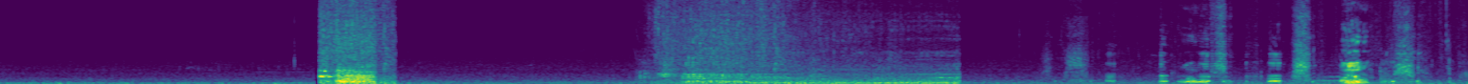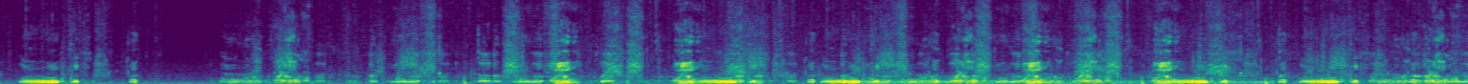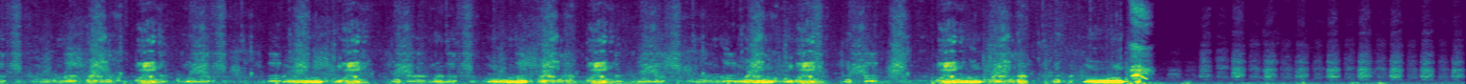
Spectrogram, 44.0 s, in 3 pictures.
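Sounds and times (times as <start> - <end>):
animal-like grunting: 3.2 - 4.0, 10.7 - 44.0.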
